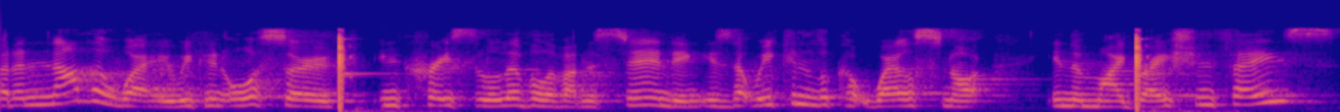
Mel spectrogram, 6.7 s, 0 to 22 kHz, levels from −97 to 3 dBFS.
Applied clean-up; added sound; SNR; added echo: none; Tap / Glass; -4 dB; none.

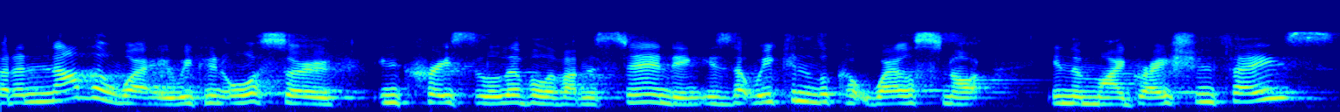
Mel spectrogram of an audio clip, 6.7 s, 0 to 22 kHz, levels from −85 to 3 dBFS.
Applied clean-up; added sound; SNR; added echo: none; none; none; none.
